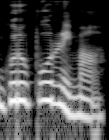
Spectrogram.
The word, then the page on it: गुरू पूर्णिमा: Guru Purnima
